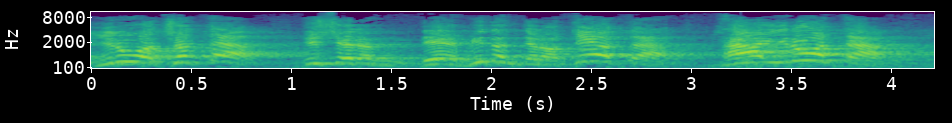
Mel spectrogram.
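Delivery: loud, high, drawn-out proclamation; acted-out cry of assured faith; triumphant declaration. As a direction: proclaim it slowly in ringing victory. Acted declaration of answered prayer.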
